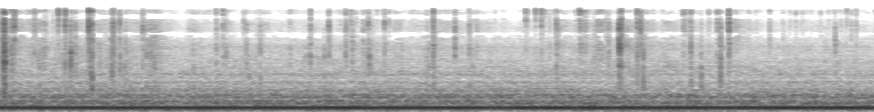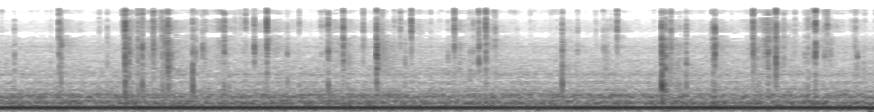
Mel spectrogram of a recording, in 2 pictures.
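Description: Foil wrapper of a Pokémon trading-card booster pack crinkling and crackling as fingers work at it, trying to tear it open, with a steady low hum underneath.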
